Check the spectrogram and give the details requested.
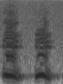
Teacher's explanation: यानी कंठ और तालु के मिलने से किसका उच्चारण होता है, ए का। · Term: कंठ तालव्य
